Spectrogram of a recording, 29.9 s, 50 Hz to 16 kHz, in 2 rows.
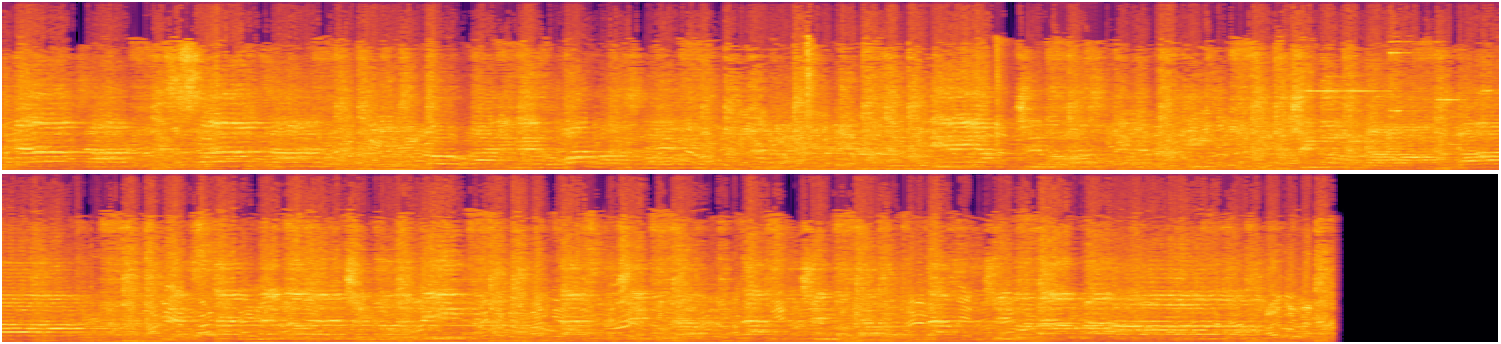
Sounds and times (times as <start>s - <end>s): Music: 0.0s - 28.3s.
